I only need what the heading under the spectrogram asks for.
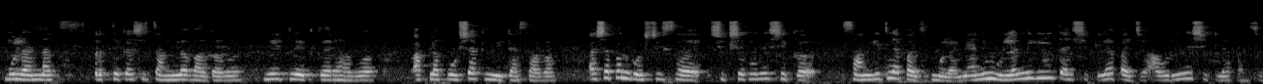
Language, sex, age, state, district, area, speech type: Marathi, female, 18-30, Maharashtra, Solapur, urban, spontaneous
